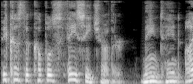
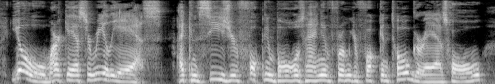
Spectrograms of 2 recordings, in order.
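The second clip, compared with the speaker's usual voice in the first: put-on New Jersey tough-guy accent; 2 semitones higher than usual. Imagining a Roman turning to another Roman, Joe Pesci tough-guy accent. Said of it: "New Jersey, tough guy accent say".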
